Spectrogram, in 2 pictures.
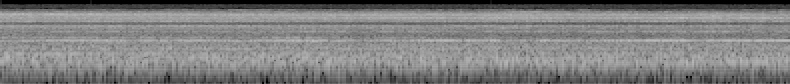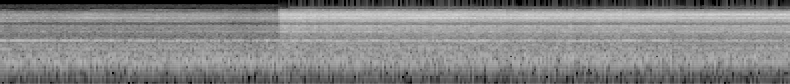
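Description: Norfolk Southern freight train rolling past, the diesel locomotives giving way to freight cars, with a steady thin high wheel squeal over the rumble of the wheels. About five seconds in, a high hiss suddenly grows louder.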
